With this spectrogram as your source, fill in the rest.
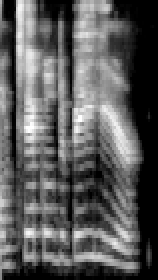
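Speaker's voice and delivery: Southern drawl. Guest thanking the hosts as she is welcomed on the show, in a Southern drawl. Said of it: "I said in my Southern drawl".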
